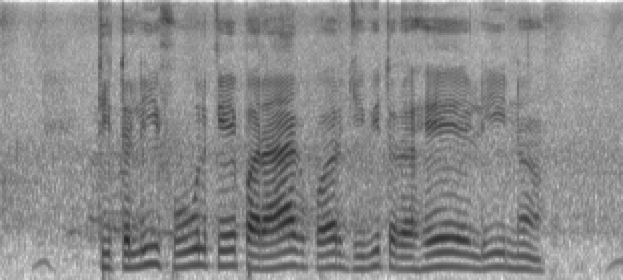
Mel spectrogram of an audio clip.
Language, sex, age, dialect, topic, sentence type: Bhojpuri, male, 25-30, Western, agriculture, statement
